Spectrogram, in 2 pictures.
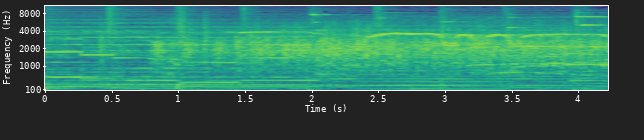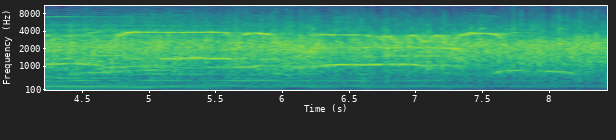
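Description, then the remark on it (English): A studio audience of a Gary Marshall show breaks into sustained, loud applause with whoops and cheers as the character Al enters his newly established Italian restaurant, a dense wash of clapping under bright musical tones that carries on steadily for the whole stretch. “And this being a Gary Marshall show with recognizable faces, even the most tertiary of characters get a lengthy round of applause.”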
